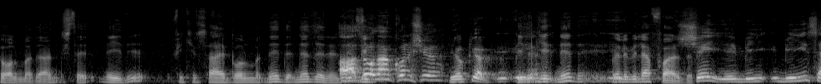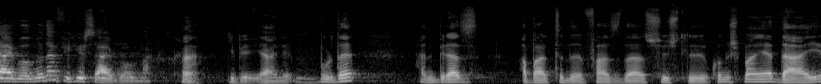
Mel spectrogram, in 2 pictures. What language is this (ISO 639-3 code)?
tur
